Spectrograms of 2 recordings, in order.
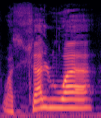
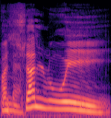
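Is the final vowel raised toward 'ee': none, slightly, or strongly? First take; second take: none; strongly. First: The final vowel is a fully open 'a'. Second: The final vowel is strongly raised toward 'ee'. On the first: "قرأ بالفتح والتقليل ورش" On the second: "حمزة والكسائي وخلف العاشر بالإمالة"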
